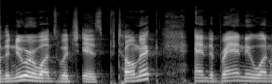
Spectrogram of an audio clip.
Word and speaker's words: Potomac: say it potomac potomac okay mary thank you potomac that's the one that's the one i see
